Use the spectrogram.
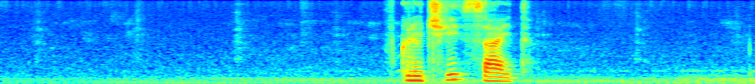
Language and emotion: Russian, neutral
